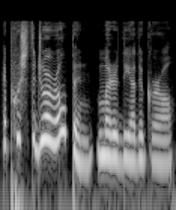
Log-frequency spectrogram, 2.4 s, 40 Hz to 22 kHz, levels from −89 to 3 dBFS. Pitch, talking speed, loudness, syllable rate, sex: 225 Hz, 230 wpm, -17 LUFS, 5.9 syllables/s, female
